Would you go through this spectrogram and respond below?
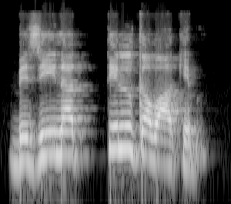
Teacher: زا حروف صفیریہ میں سے سیٹی کے ساتھ پڑھا جائے گا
